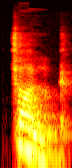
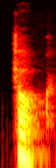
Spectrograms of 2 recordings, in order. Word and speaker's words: chalk: Pour ces mots, le L n'est pas prononcé. Donc, ce mot par exemple, ce n'est pas chalk, c'est tout simplement chalk.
